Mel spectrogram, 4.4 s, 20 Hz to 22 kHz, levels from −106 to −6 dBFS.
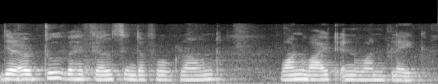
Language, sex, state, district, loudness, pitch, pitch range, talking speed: English, female, Arunachal Pradesh, Lower Dibang Valley, -16 LUFS, 180 Hz, 175-195 Hz, 165 wpm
